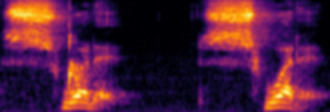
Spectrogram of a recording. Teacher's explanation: tenemos que vincular sweat it, porque suena casi como una palabra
